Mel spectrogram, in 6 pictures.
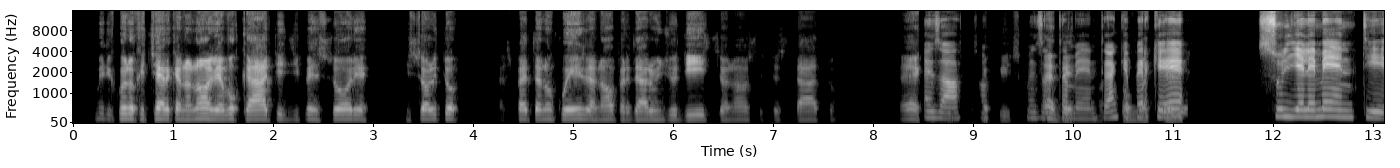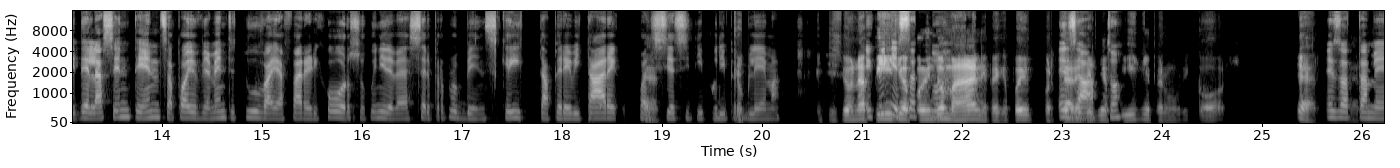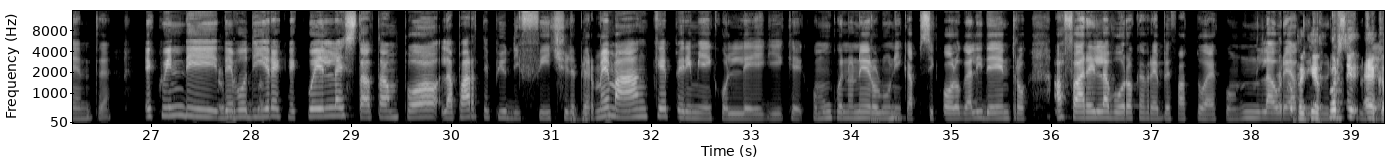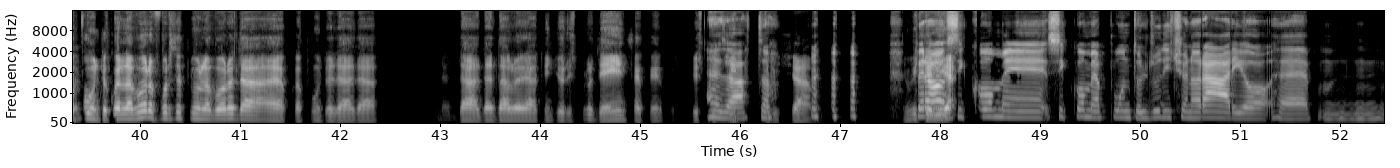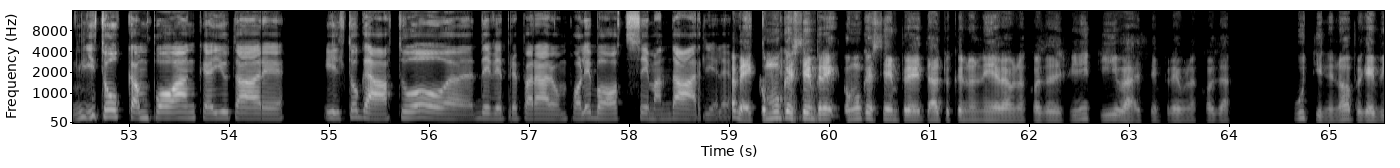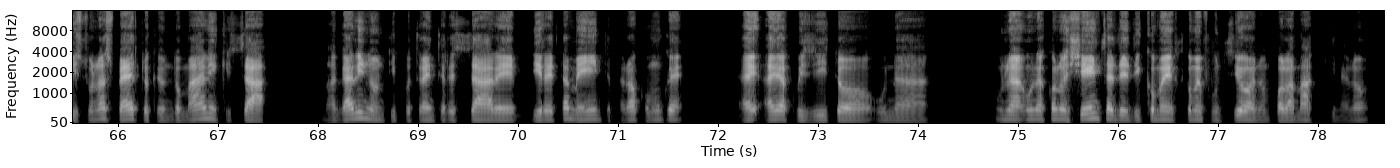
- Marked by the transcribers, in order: other background noise; tapping; "perché" said as "peché"; "perché" said as "pecché"; unintelligible speech; chuckle; "Vabbè" said as "abè"; "perché" said as "peché"
- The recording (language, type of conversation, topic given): Italian, podcast, Ti capita di sentirti "a metà" tra due mondi? Com'è?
